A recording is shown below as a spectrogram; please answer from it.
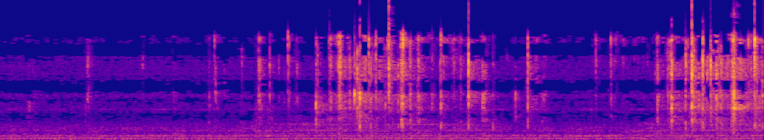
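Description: A solid bar of soap with a red textured coating and a cream interior is held in the fingers and carved and scraped with a utility knife blade. A steady scraping runs throughout, dotted with quick, bright crackling clicks over a constant low rumble.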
